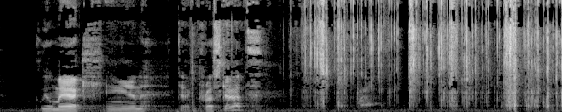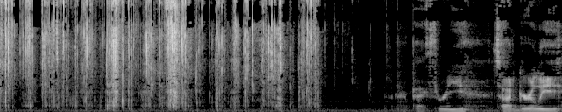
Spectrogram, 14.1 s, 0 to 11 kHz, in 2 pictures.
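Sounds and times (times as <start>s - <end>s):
foil wrapper tearing and crinkling: 3.6s - 11.1s.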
